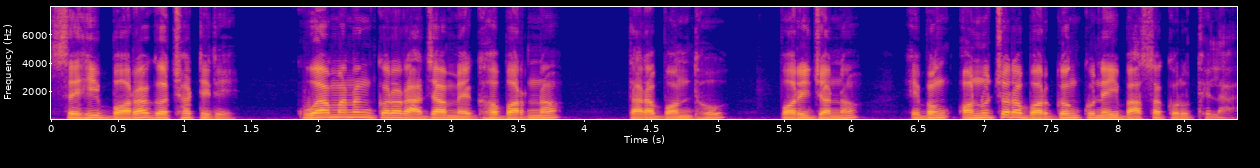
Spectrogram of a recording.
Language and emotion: Odia, neutral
